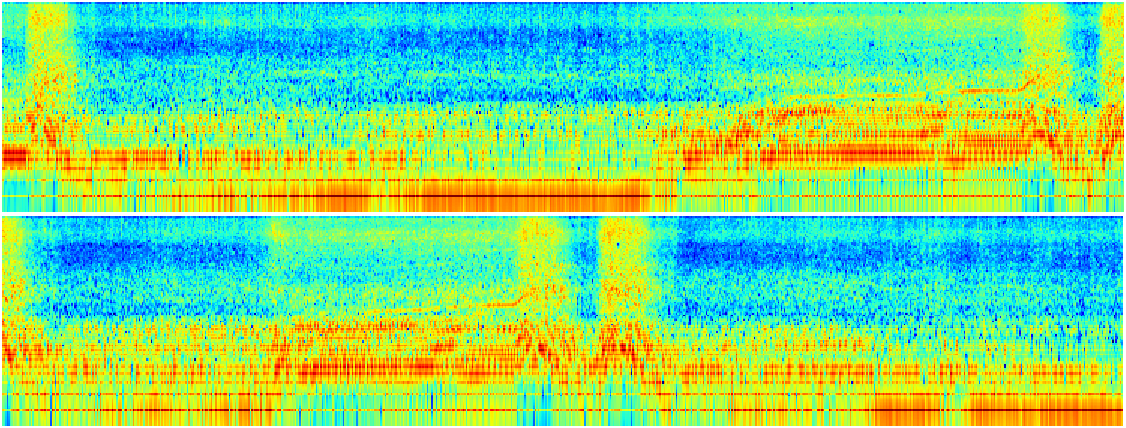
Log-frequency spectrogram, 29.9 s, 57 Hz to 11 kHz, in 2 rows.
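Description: Freshly built 347 Ford stroker V8 with roller cam and Holley Sniper fuel injection, running on a test stand: it falls from a rev back to idle, then twice is brought up slowly and blipped sharply before dropping back to a steady idle. Timing is set and the injection dialed in, and it runs great.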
